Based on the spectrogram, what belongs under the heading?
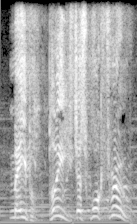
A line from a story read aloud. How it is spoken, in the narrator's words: I yelled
